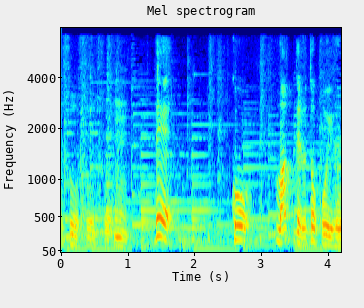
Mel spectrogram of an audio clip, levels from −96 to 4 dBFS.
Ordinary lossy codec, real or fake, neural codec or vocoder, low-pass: MP3, 48 kbps; real; none; 7.2 kHz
